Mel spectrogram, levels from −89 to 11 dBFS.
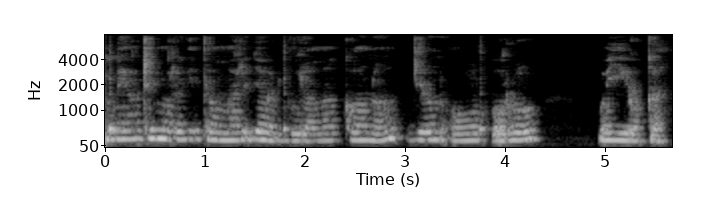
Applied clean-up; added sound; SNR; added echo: neural mask model DeepFilterNet 3.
